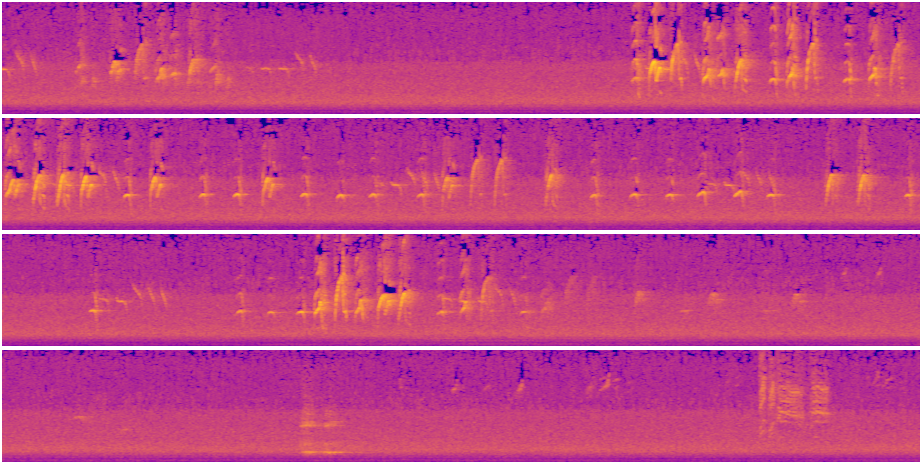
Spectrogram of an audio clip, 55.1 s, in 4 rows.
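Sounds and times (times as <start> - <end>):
small birds chirping: 0.0 - 6.3, 7.3 - 41.0, 52.1 - 55.0
outdoor ambient hiss: 0.0 - 55.0.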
